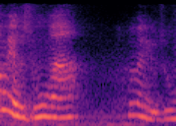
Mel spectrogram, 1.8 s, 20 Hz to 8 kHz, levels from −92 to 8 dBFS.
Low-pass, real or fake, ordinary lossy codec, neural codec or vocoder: 7.2 kHz; fake; AAC, 32 kbps; codec, 16 kHz in and 24 kHz out, 0.9 kbps, LongCat-Audio-Codec, fine tuned four codebook decoder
